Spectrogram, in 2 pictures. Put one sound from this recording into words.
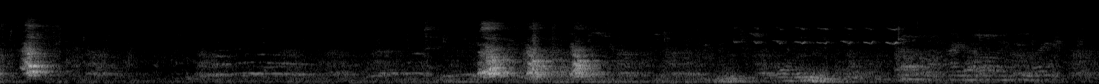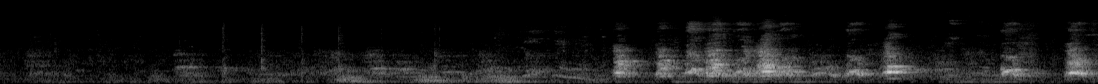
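A dog barks loudly and repeatedly nearby, with some echo.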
